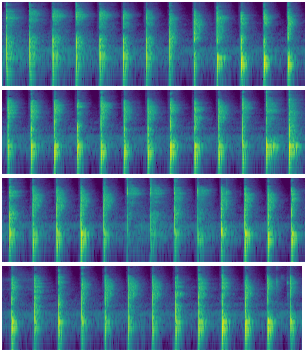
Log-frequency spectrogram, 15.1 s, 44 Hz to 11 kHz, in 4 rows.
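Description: Sharp tapping on the GB13 and GB14 acupressure points on the right side of the head, many crisp finger taps in a steady, fast, even rhythm that continue for the whole stretch without pause.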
